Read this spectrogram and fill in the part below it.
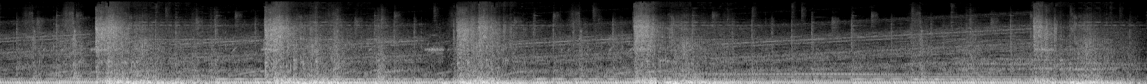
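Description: Heavy booming shots ring out on a gun training course in the Jak and Daxter video game, four big blasts spaced a couple of seconds apart over a constant loud engine-like rumble.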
